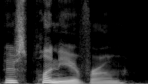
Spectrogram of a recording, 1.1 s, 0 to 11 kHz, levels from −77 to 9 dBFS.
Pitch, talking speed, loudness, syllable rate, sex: 180 Hz, 215 wpm, -17 LUFS, 6.7 syllables/s, female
